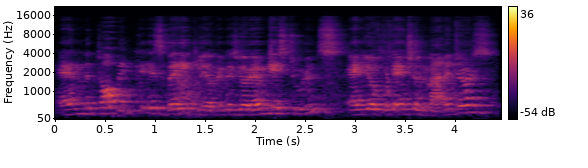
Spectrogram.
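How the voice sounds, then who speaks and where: A man's voice: high voice, fast, a bit bright. A male guest professor giving a lecture to students, asking them questions and repeating his key words. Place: large echoey hall. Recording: echoey hall, distant mic, faint noise.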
